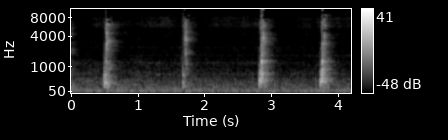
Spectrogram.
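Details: Scruffy pet dog barking out of a window, four short, sharp barks roughly one second apart, somewhat distant, with a quiet background.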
